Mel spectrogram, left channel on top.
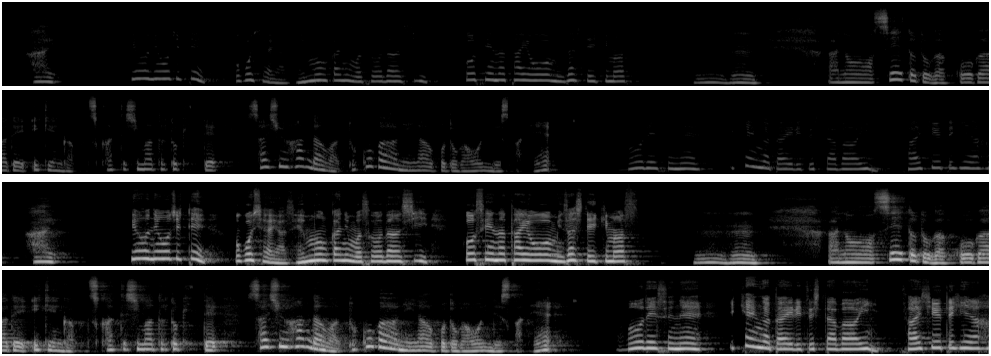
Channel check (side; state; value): left; quieter; 21.0 dB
